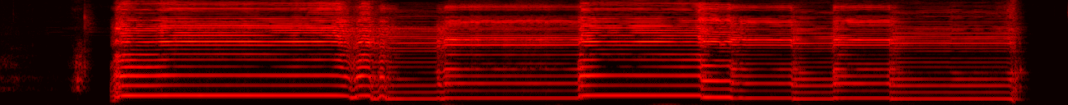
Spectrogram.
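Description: A bagpipe practice chanter plays a clear, reedy scale, stepping through a sequence of sustained notes with brief grace-note flicks between them, close and steady.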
